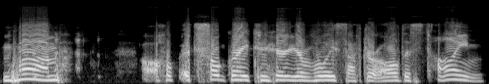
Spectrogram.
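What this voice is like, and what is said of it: Irish accent. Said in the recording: “you sound Irish ... You sound Irish.”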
